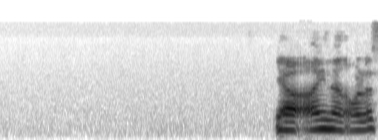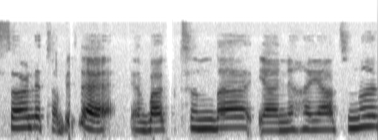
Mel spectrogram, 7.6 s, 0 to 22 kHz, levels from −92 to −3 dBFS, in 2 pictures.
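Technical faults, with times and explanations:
4.03 to 5.53 s, repeated stalls (stutter): packets kept arriving late, so the jitter buffer ran dry ten times and the receiver stretched the last sound to cover each gap, about 143 ms in all, longest 53 ms. Nothing's lost, but the speech drags and stutters.
6.54 to 6.93 s, jitter buffer slow-down: the buffer was low, so the receiver repeated single pitch periods to build a reserve, adding 38 ms. That stretch plays at about 92% speed with the pitch unchanged, so sounds come out slightly drawn out.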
